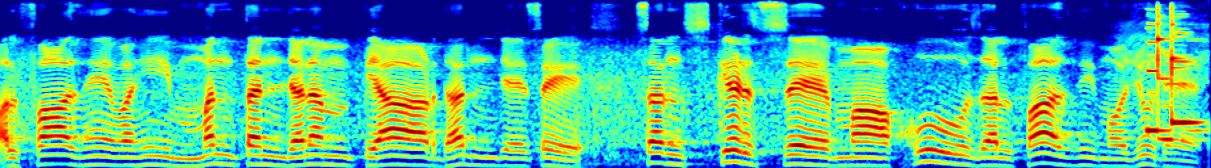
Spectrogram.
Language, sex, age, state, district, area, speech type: Urdu, male, 30-45, Uttar Pradesh, Rampur, urban, spontaneous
